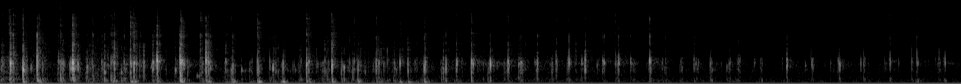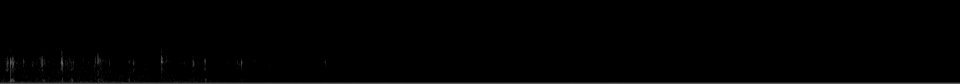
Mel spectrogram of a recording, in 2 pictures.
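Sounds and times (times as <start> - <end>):
two horses cantering on approach: 0.0 - 13.0.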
